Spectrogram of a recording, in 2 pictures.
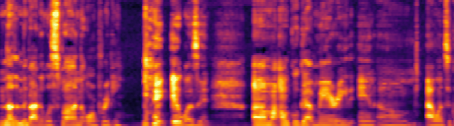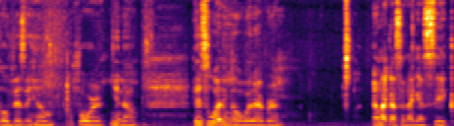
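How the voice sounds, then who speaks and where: Soft-spoken and at a moderate pace, the speaker keeps a fairly even intonation and leaves long, frequent pauses. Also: woman, medium pitch for a woman. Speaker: spiritual tarot reader. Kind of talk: casual chat.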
